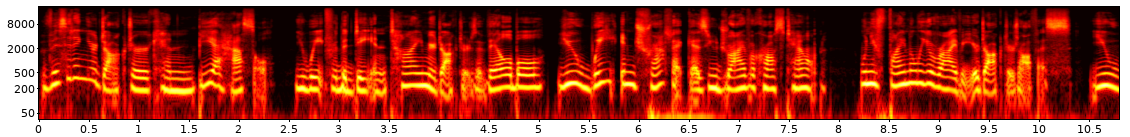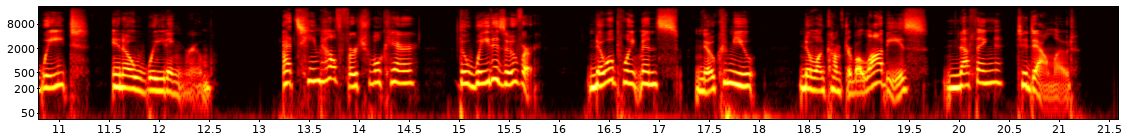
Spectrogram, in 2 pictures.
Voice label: 20s Female Explainer

